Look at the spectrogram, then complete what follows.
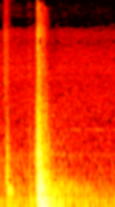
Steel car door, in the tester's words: nice and solid like a normal car door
